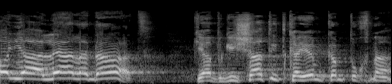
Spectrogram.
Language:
Hebrew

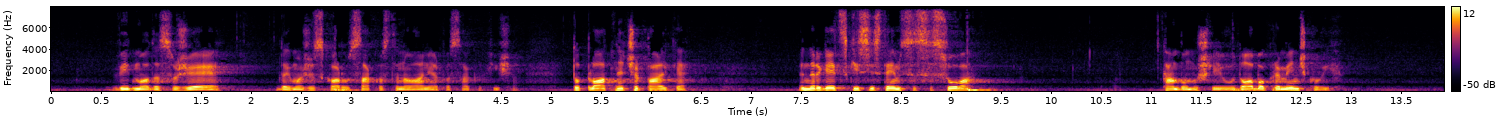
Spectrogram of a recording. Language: Slovenian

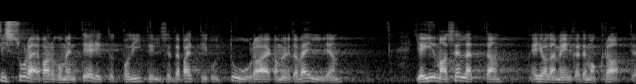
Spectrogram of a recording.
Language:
Estonian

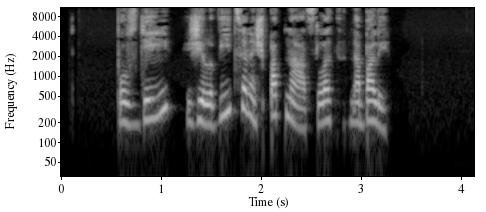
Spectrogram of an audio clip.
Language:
Czech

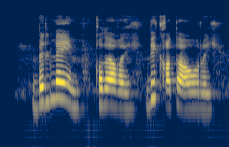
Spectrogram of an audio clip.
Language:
Bashkir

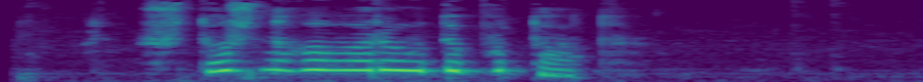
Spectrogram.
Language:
Belarusian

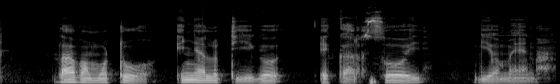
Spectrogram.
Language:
Luo (Kenya and Tanzania)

